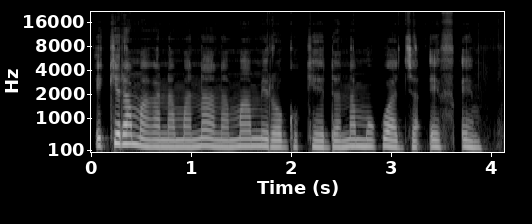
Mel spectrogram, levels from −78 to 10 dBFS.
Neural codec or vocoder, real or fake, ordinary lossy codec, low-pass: none; real; none; none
